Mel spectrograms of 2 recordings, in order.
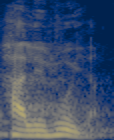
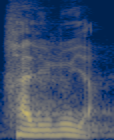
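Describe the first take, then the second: No difference in how they are said.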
